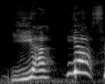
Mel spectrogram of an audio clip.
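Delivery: high, loud Homley, a touch urgent; exclaiming. A narrator's reading. Wife demands the letter, exclaiming. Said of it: "exclaimed Homley".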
